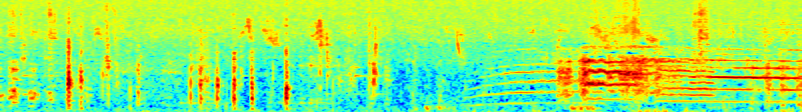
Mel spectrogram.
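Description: Chickens clucking with short calls and sharp clicks, then one long drawn-out call that rises at its start and holds from about five seconds in, the loudest sound here.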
